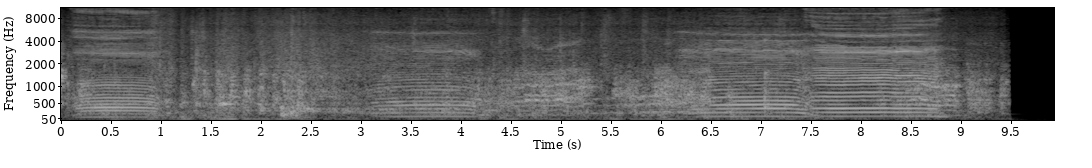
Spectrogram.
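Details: Cows in a barn give several deep, drawn-out moos, each a steady low bellow lasting about a second.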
